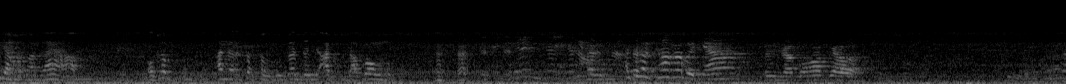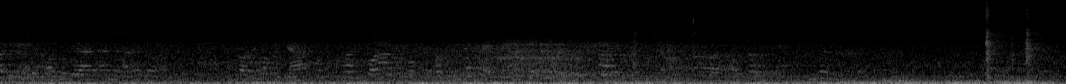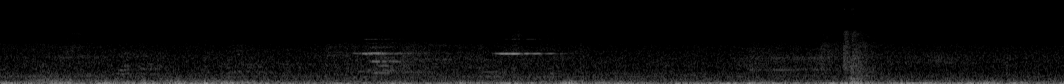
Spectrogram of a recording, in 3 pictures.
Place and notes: Tianxiang Rd., Zhongshan Dist. - Walking at night in a small way
Walking at night in a small way, Traffic Sound
Please turn up the volume a little. Binaural recordings, Sony PCM D100+ Soundman OKM II
Zhongshan District, Taipei City, Taiwan, April 2014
